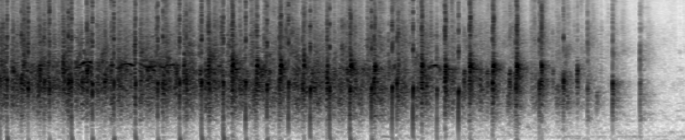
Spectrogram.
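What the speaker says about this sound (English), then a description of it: "please give us an enthusiastic round of applause now" Enthusiastic audience applause at a youth health event, loud and dense with many hands clapping at once, then thinning into scattered claps before it dies away.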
